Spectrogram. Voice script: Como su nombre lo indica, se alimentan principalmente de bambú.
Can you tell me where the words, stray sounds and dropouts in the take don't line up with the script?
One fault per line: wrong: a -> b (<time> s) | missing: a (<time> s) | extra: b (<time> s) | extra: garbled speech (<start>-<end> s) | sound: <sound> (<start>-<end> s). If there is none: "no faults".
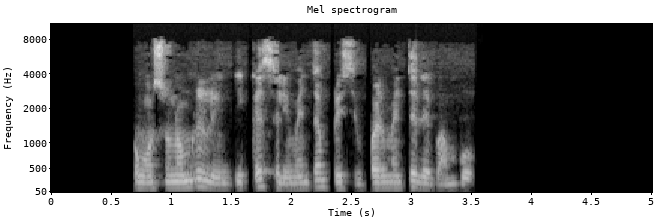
no faults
